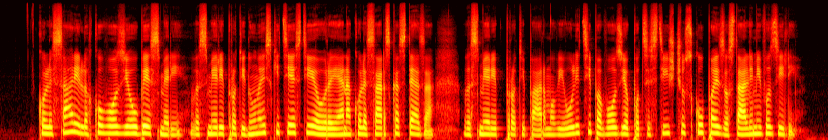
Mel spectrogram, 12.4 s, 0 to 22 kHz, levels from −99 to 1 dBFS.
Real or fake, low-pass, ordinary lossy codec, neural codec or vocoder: real; 19.8 kHz; none; none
